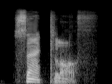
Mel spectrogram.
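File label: "sackcloth", British English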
